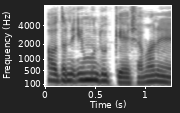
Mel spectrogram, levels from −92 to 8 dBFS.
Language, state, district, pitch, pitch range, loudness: Idu Mishmi, Arunachal Pradesh, Lower Dibang Valley, 185 Hz, 155-195 Hz, -12 LUFS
